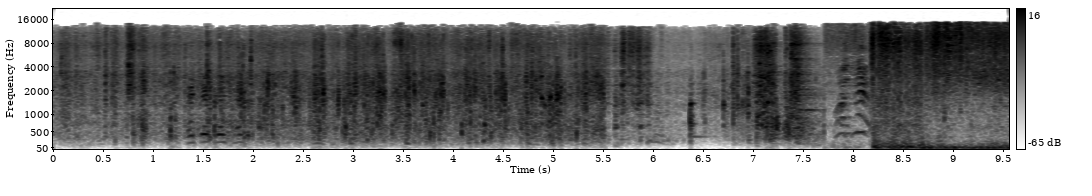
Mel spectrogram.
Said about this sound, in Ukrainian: Українські військовослужбовці виявили ціль в напрямку окупованих пісок і ведуть вогонь із гармати. Гармати! Постріл!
